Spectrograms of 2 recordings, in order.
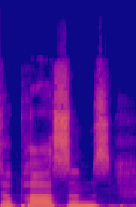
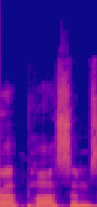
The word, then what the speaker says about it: opossum: deer mink muskrat raccoons opossums or opossums i always i always say it wrong just because of the oh uh rabbits squirrels nutria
